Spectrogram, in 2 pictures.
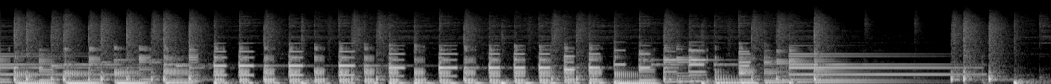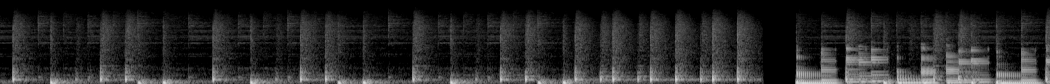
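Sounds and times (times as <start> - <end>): full band playing: 0.0 - 9.9
held chord: 0.0 - 9.9
drum kit beat: 0.0 - 21.0.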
